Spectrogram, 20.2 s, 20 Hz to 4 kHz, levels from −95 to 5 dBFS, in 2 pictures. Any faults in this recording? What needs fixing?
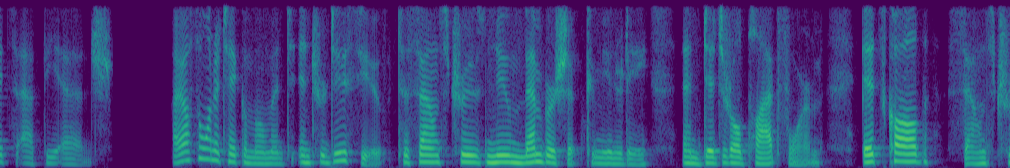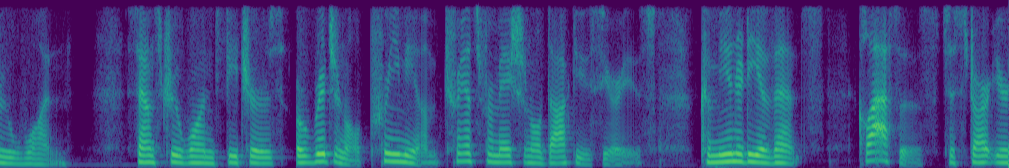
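From 0.2 to 3.95 s the speech and background swell together by about 11 dB: automatic gain rising, as the gain control judged the input too quiet and slowly raised its level. The call path's narrowband sound, with nothing above 4 kHz, fits G.711. To prevent the swell, set a suitable fixed input level or give the gain control a sensible starting gain so it doesn't ramp up at the start of a call.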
